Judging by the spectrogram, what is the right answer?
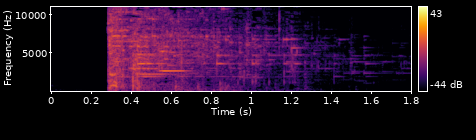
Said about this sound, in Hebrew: ובלי להתכוון, בעטתי בדבר שעמד הכי קרוב אליי. זו הייתה הרגל של שולחן האוכל. הצלחת של סבא התעופפה מהשולחן והתנפצה.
